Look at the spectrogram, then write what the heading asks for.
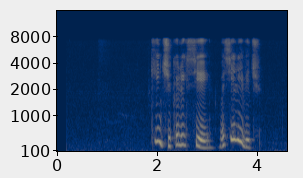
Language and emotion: Russian, neutral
